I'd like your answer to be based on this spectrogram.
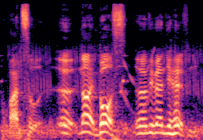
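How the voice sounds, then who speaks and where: Ein Mann liest einen stotternden Gangster-Handlanger. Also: male voice, high-pitched, lively intonation, fairly quick, fairly bright tone, slight background noise. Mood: eager.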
